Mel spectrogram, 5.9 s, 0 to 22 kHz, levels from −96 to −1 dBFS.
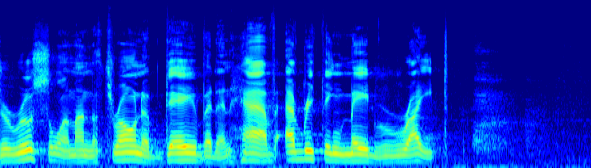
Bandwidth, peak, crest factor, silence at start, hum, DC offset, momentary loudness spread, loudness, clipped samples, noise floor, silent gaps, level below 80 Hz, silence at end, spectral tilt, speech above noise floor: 16 kHz; -22 dBFS; 20 dB; 0 s; none; under 0.1%; 8 LU; -41 LUFS; under 0.1%; -75 dBFS; none; -82 dBFS; 0.95 s; -4 dB/octave; 34 dB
